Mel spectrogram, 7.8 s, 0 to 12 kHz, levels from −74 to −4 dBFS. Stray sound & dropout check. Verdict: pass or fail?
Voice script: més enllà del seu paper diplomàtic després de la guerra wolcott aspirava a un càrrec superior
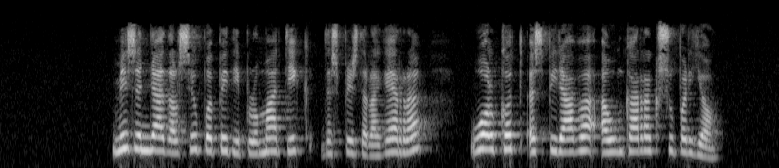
pass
